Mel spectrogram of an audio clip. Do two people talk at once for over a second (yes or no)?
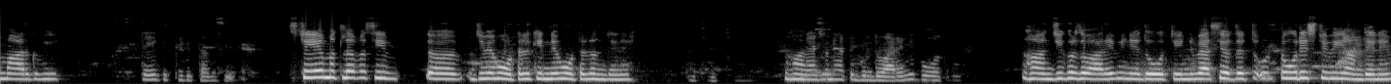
no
